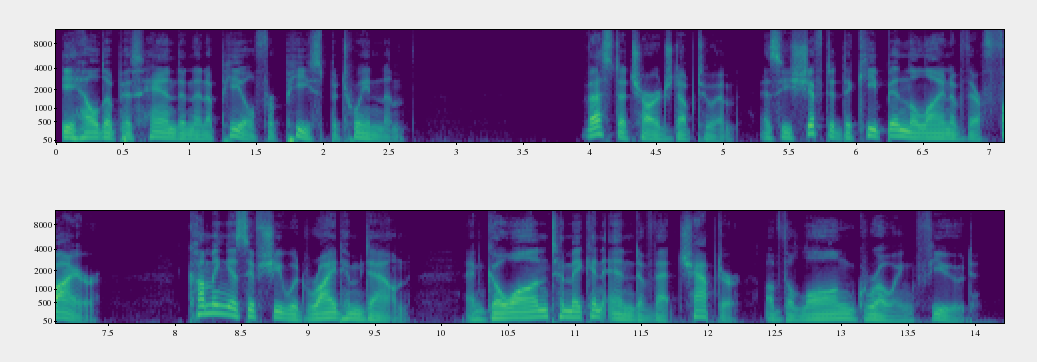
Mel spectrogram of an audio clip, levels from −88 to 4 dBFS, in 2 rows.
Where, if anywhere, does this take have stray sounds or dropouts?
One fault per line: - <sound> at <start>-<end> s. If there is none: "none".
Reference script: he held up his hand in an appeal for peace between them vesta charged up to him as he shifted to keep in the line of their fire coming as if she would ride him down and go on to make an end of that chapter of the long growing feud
none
